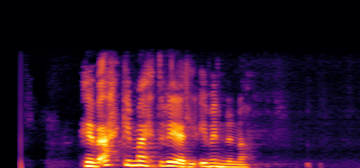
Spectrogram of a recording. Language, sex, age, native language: Icelandic, female, 20-29, Icelandic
